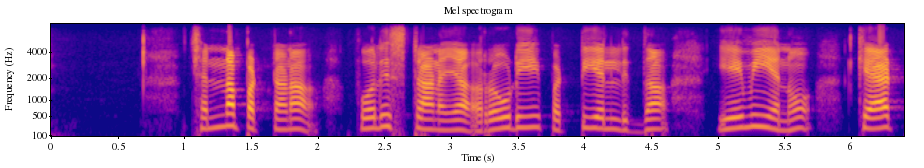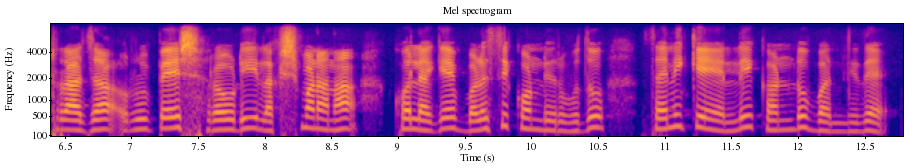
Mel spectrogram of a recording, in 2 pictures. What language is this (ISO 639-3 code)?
kan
